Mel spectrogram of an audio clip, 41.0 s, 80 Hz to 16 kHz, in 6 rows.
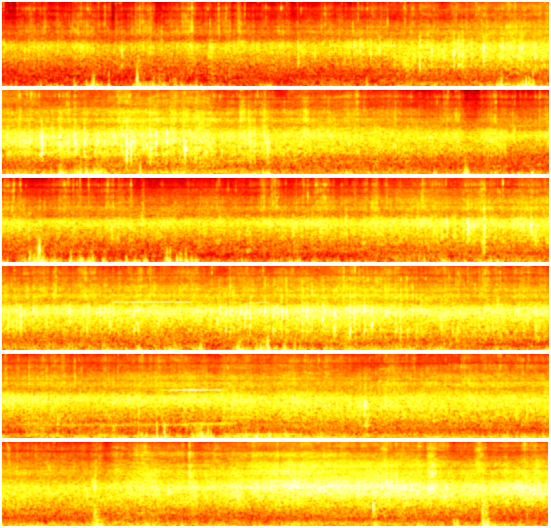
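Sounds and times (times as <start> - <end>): rain on wet asphalt: 0.0 - 41.0
wind buffeting microphone: 0.0 - 41.0.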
